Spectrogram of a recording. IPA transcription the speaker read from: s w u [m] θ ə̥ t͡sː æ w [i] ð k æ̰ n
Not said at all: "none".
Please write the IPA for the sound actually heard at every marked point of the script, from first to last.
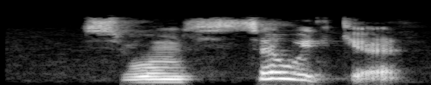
m, i

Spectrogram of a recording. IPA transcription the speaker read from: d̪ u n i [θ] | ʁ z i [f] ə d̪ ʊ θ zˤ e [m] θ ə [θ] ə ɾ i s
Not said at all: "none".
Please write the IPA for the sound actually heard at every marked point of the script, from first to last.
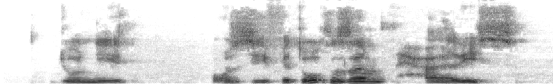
θ, f, m, ħ

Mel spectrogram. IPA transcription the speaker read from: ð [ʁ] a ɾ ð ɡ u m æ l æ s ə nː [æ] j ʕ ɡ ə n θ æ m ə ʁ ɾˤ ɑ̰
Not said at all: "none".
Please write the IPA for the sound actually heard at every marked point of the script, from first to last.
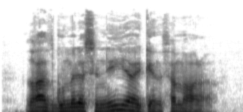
ʁ, i

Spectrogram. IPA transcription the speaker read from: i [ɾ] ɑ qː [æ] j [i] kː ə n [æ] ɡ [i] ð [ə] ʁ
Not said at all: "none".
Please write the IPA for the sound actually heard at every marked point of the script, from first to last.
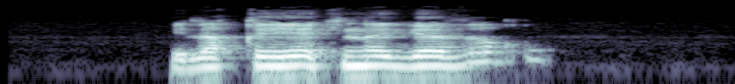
l, i, æ, æ, æ, ə

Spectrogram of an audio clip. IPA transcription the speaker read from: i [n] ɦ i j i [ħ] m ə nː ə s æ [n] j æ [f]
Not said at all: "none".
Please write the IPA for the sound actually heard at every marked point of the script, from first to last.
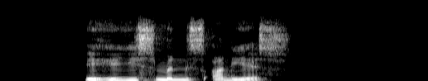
none, s, n, s

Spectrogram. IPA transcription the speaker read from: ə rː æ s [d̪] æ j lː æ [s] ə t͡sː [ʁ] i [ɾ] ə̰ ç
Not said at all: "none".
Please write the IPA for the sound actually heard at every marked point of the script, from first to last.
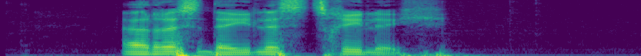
d̪, s, χ, l

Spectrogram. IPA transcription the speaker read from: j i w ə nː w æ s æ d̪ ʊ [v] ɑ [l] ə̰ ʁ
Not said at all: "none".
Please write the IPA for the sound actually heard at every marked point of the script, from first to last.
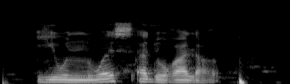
ʁ, l

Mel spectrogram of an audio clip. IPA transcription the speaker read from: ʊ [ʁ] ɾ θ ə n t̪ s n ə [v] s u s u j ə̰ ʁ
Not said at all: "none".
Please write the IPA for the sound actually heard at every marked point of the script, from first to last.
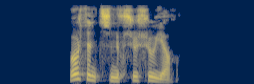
none, f

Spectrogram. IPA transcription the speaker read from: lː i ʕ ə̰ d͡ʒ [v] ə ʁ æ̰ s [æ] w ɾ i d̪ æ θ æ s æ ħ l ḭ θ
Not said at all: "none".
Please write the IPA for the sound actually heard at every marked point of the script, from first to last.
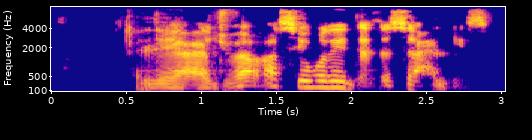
v, i

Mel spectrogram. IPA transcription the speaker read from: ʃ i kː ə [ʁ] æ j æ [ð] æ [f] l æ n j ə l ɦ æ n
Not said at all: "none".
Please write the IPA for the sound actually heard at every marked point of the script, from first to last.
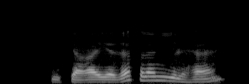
ʁ, ð, f

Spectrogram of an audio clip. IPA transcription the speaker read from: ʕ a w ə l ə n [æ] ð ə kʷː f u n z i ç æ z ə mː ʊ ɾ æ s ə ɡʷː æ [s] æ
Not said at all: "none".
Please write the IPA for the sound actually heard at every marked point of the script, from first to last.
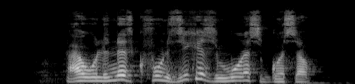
æ, s

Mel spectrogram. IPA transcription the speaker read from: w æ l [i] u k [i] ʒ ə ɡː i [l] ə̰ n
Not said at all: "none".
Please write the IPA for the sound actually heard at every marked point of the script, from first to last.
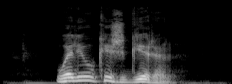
i, i, ɾ

